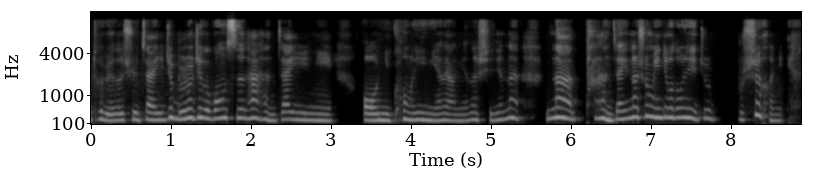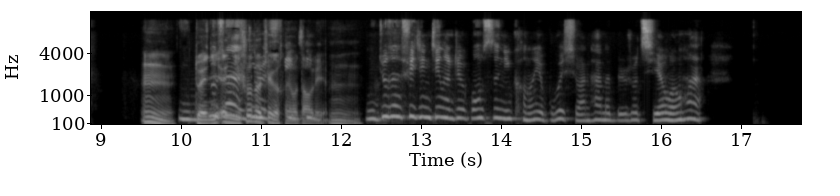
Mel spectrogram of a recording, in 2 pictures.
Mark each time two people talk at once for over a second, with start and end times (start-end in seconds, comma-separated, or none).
9.9-12.3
